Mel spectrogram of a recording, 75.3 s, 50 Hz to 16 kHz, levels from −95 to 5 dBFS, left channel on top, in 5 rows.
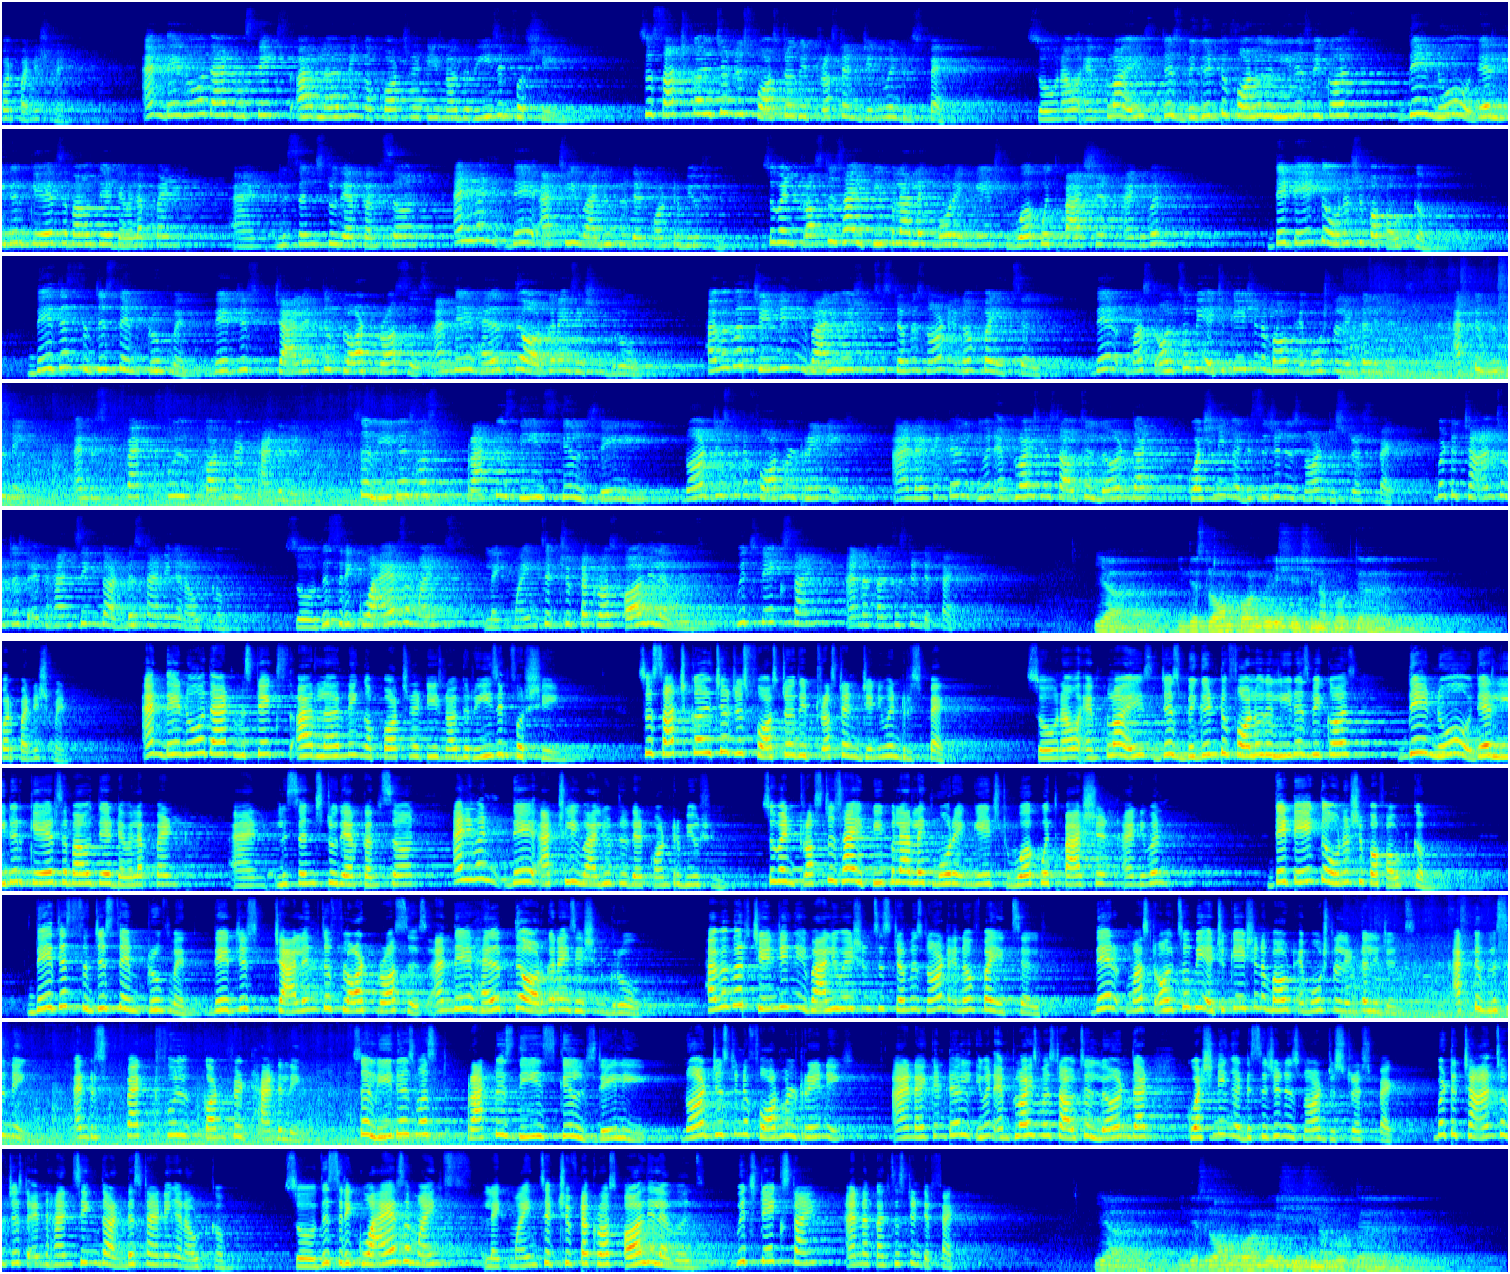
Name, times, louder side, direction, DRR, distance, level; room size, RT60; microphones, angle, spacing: voice 1, 0.0-0.7 1.4-5.7 6.4-9.4 10.3-13.5 14.0-16.8 17.4-19.2 19.6-22.3 22.7-26.7 27.8-29.4 30.4-36.5 37.2-40.5 41.0-44.2 44.6-45.6 45.9-48.3 48.7-49.5 49.8-51.6 52.0-53.6 54.1-59.1 59.5-62.6 63.1-64.7 65.0-67.2 67.6-68.4 68.7-69.8, right 7 dB, 60° right, 14 dB, 0.3 m, -33 dB
sound 1, 43.5-49.5, equal, 15° right, 0.8 m, -46 dB
voice 2, 71.2-74.1, left 2 dB, 65° left, 1 dB, 0.6 m, -36 dB
16.0 x 6.7 x 3.7 m, 2.7 s
head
